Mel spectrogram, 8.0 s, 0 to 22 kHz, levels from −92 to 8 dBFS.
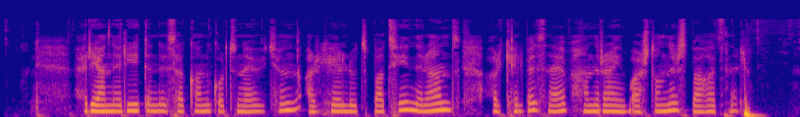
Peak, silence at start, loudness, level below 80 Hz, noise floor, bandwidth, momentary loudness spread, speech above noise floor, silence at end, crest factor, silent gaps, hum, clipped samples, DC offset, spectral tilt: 0 dBFS; 0.35 s; -25 LUFS; -36 dBFS; -48 dBFS; 11.5 kHz; 11 LU; 25 dB; 0.4 s; 24 dB; none; none; under 0.1%; under 0.1%; -7.5 dB/octave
